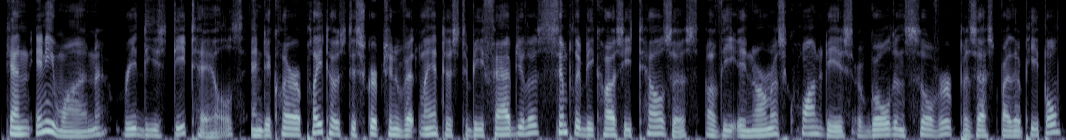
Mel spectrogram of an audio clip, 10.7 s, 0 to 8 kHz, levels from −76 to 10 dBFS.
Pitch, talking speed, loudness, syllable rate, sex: 120 Hz, 180 wpm, -20 LUFS, 5.5 syllables/s, male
